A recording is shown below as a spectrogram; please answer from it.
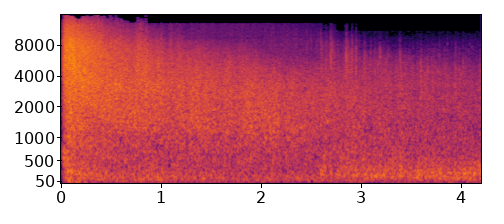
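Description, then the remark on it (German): A sharp, loud thunderclap from a lightning strike bursts in at once, then rolls on as a long, deep, crackling rumble that stays strong for several seconds and fades only slightly. No one speaks. “Wenn es so tut, dann kann man froh sein, wenn man daheim ist. Da ist man vor dem Blitz in der Regel geschützt.”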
